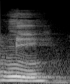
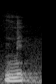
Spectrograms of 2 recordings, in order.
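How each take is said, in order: First: The vowel is sounded fully and clearly. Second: Only a faint third of the vowel is sounded. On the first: "itu bunyi penuh" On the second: "hanya satu per tiga daripada bunyi sempurna"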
